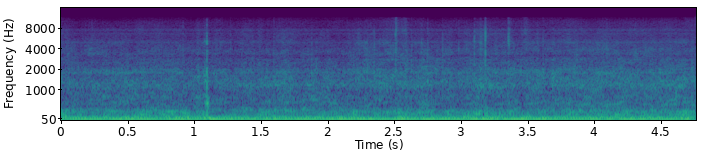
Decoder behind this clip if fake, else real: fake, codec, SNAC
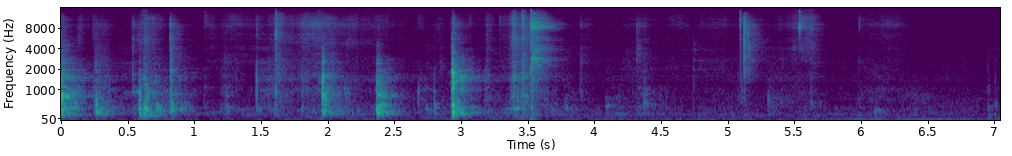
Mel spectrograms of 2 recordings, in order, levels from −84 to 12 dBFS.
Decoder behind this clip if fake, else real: fake, codec, SNAC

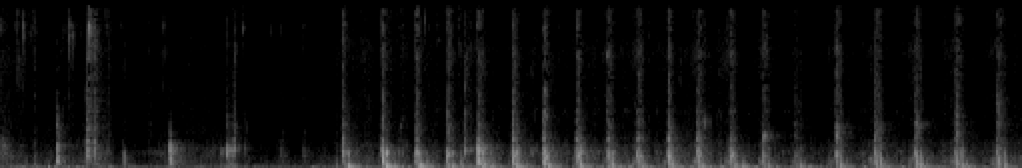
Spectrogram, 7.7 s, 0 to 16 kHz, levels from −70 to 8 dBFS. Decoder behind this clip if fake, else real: real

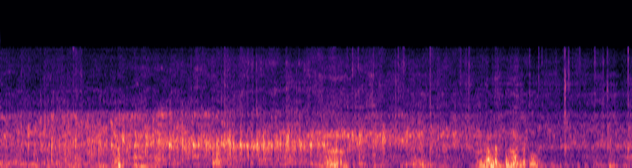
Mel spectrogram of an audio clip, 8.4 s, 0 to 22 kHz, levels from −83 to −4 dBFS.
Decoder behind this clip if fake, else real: fake, codec, SNAC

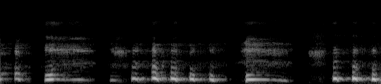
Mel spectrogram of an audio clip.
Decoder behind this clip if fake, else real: fake, codec, SNAC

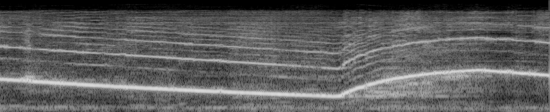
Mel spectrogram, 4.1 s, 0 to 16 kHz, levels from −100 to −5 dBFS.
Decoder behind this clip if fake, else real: fake, codec, SNAC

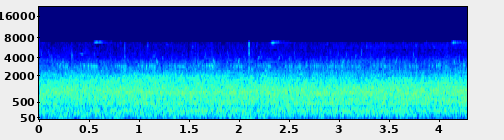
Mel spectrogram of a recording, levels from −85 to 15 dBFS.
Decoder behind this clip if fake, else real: real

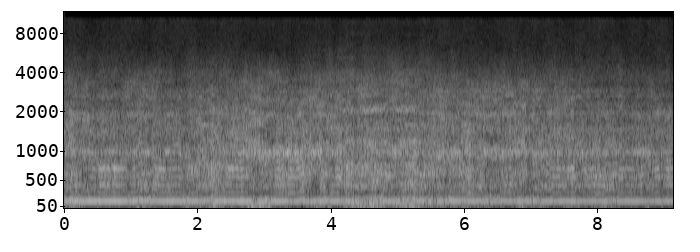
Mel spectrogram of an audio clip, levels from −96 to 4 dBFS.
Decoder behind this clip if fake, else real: fake, codec, SNAC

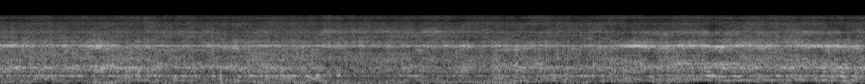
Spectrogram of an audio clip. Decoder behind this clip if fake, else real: fake, codec, SNAC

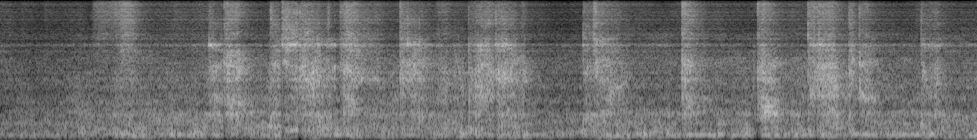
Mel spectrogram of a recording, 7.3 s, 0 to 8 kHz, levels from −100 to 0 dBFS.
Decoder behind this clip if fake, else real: fake, codec, SNAC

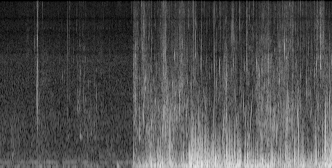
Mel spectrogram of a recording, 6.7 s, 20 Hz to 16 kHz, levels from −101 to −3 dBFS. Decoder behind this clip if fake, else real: real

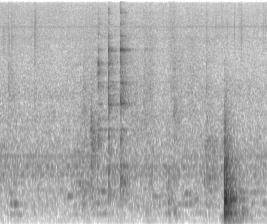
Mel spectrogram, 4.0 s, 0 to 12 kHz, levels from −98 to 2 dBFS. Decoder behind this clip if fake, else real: real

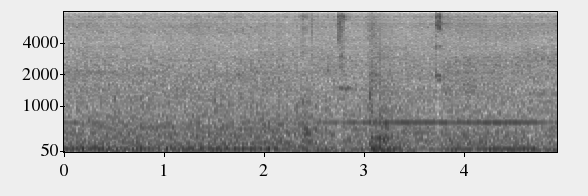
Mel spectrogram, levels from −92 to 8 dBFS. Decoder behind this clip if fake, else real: fake, codec, SNAC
